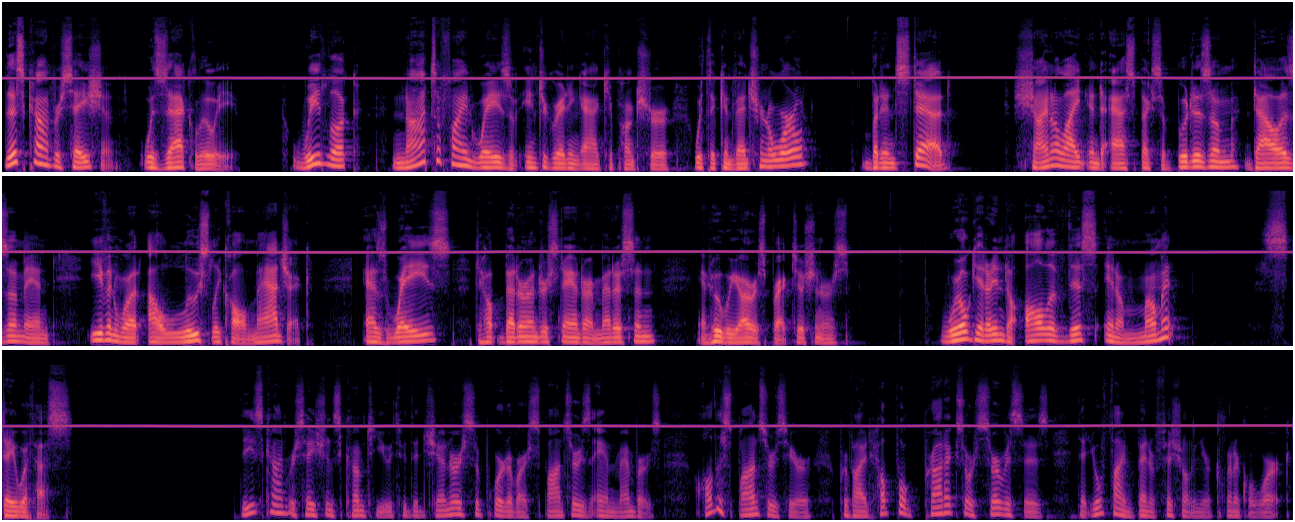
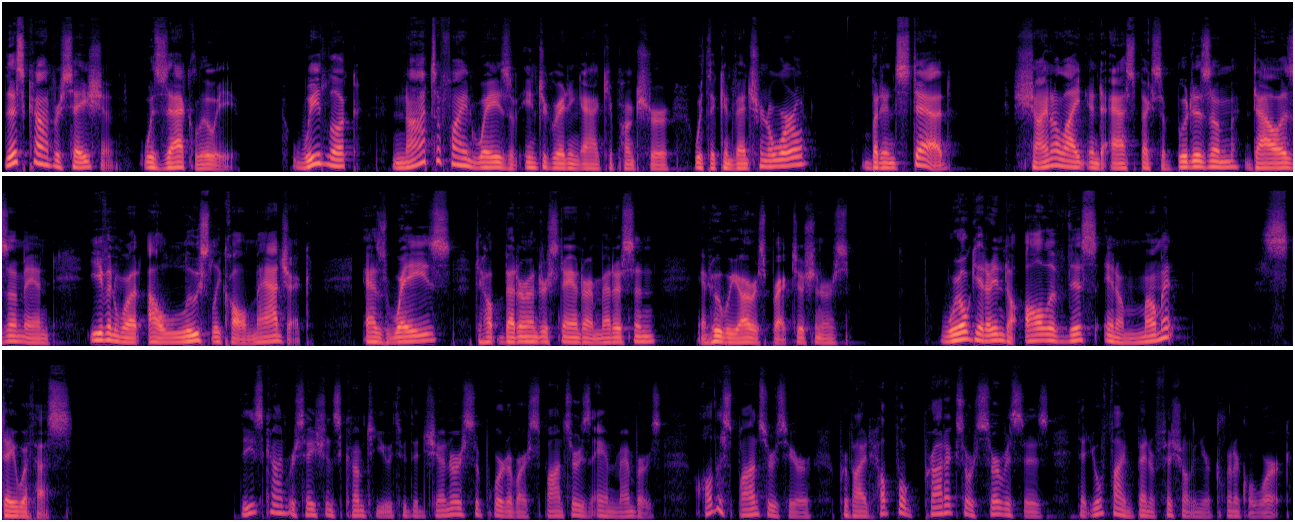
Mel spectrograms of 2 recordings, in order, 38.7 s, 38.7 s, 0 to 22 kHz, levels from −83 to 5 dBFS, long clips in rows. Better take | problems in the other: second | high-pitched whine; noticeable; throughout; 3.5 kHz, 10 dB below the speech

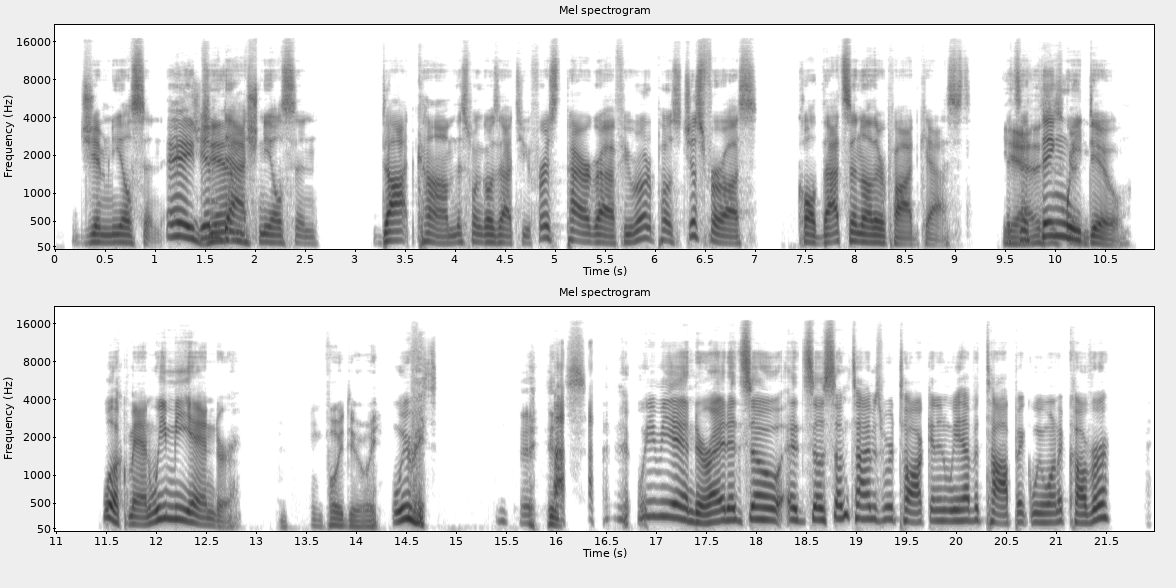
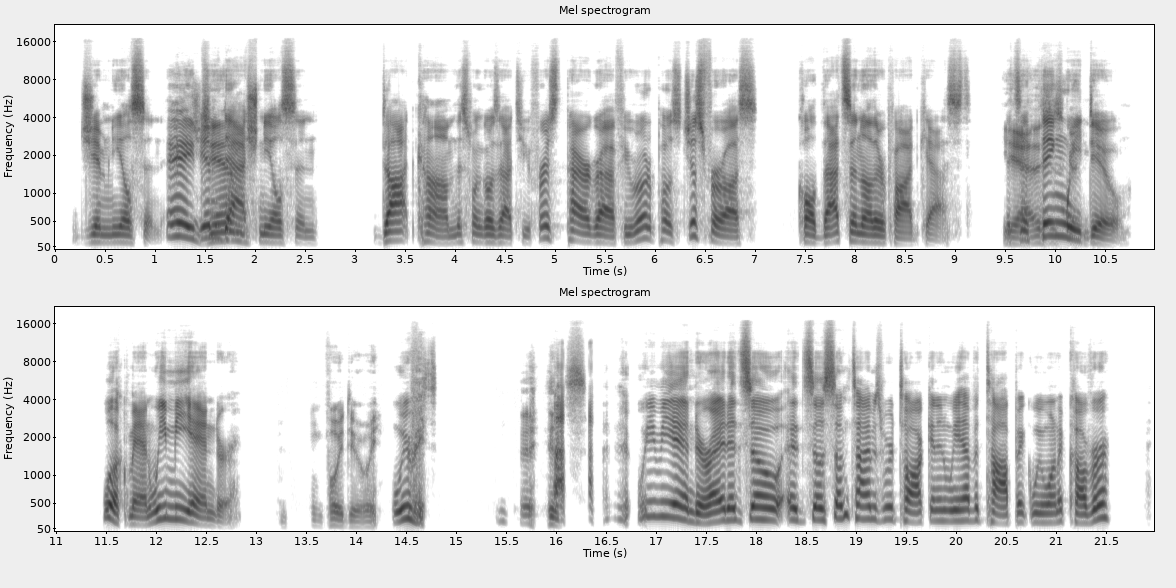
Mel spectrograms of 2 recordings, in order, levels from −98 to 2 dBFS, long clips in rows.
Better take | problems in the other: first | thin; somewhat; fading below 350 Hz

